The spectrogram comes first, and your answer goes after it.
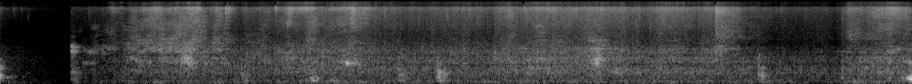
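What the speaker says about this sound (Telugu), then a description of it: "గోంగూర ఇలా బాగా ఫ్రై అయింది కదా" Gongura leaves frying in oil for a chicken pickle, a loud continuous sizzling hiss with scattered pops and crackles, starting abruptly after a brief silence.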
